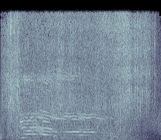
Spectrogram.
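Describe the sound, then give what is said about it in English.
A loud, sustained blast of rushing, splashing water, squirted by the cartoon character Bubbles from her hands at Leo, lasting a few seconds, steady before tapering off, with faint high-pitched vocal cries mixed in. “I just meant to squirt a little water on you.”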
